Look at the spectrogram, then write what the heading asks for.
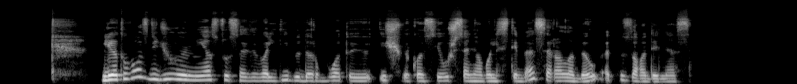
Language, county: Lithuanian, Vilnius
